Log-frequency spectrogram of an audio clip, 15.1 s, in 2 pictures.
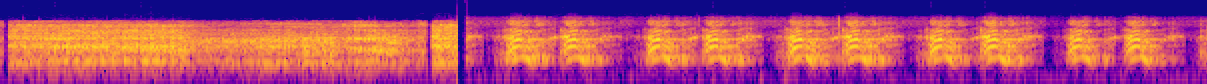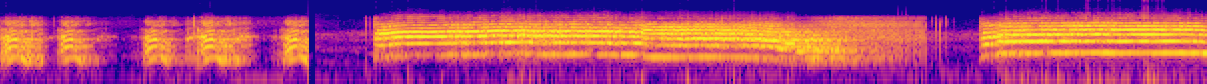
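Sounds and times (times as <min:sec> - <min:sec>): puppy yapping: 0:03.1 - 0:11.0.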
